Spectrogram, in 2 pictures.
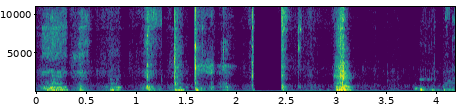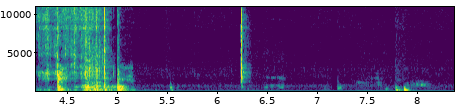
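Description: Knife cutting an apple into wedges: scattered sharp knocks and short cutting strokes, with a denser run of cutting noise about four to five seconds in.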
